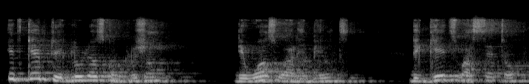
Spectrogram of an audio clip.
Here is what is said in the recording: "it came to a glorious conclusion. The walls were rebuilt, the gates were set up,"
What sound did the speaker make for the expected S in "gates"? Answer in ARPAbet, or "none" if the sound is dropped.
S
